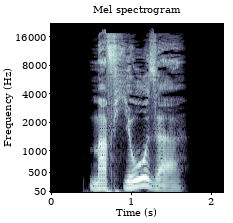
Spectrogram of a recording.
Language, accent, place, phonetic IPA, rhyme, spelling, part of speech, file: German, Germany, Berlin, [maˈfi̯oːzɐ], -oːzɐ, mafioser, adjective, De-mafioser.ogg
- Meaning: 1. comparative degree of mafios 2. inflection of mafios: strong/mixed nominative masculine singular 3. inflection of mafios: strong genitive/dative feminine singular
